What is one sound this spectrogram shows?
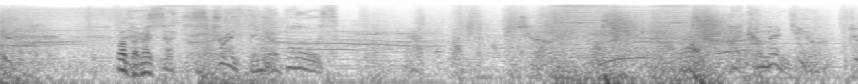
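Magic blasts burst and crackle.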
